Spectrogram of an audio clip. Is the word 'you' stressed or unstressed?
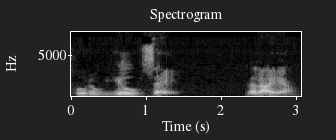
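stressed. The word 'you' is strongly stressed.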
